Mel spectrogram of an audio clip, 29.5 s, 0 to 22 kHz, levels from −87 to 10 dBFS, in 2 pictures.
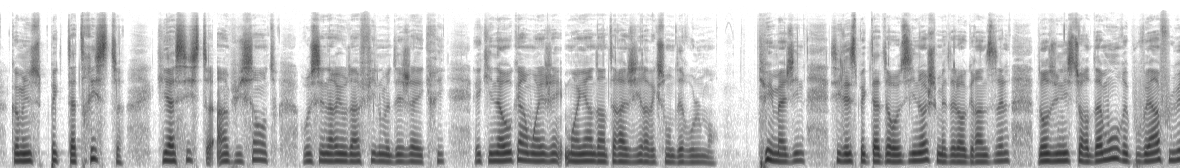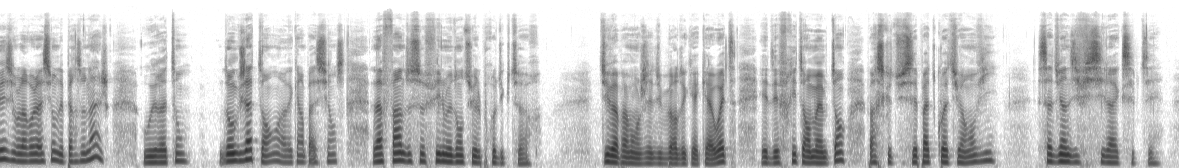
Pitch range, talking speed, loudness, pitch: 150-175 Hz, 185 wpm, -16 LUFS, 165 Hz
